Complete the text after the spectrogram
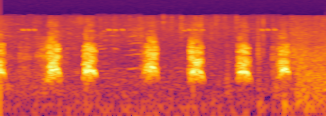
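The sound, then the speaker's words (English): A dog named Vincent barks seven times in a steady, evenly spaced series, each bark short and sharp, over a quiet background with no talking. “Vincent's barking didn't really help.”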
